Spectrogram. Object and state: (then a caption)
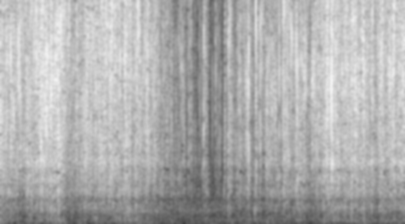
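Crinkled cellophane wrap. A thin sheet of clear plastic cellophane gift wrap is stretched and crinkled by the fingers, then draped over a furry microphone windscreen. Dense, bright crackling and crumpling runs throughout, easing briefly near the middle before picking back up with sharp crinkles.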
